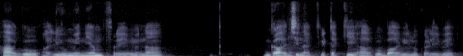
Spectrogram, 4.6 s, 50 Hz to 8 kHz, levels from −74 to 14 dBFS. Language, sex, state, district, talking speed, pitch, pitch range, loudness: Kannada, male, Karnataka, Bangalore, 90 wpm, 95 Hz, 90-95 Hz, -22 LUFS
